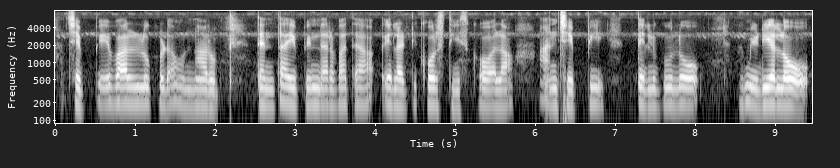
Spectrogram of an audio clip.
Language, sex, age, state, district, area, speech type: Telugu, female, 18-30, Andhra Pradesh, Kakinada, urban, spontaneous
